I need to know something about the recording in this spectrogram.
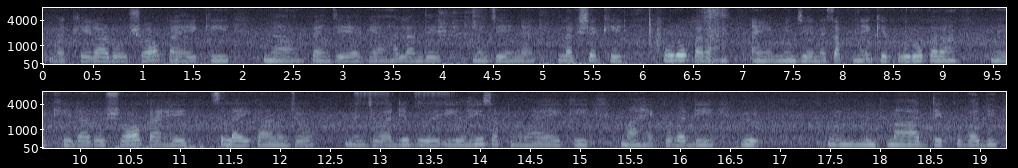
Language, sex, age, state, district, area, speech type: Sindhi, female, 30-45, Rajasthan, Ajmer, urban, spontaneous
